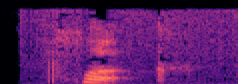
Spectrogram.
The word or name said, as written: plouk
